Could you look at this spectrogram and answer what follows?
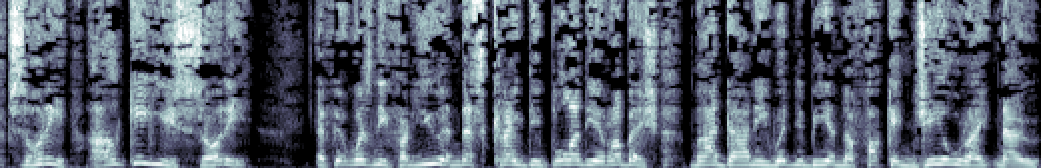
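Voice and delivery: furious grieving mam lashing out; a touch of raging Leith mother; angry mother. Acted. Grieving mother confronts the narrator.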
